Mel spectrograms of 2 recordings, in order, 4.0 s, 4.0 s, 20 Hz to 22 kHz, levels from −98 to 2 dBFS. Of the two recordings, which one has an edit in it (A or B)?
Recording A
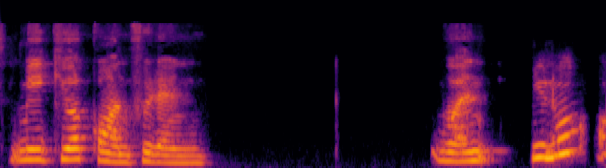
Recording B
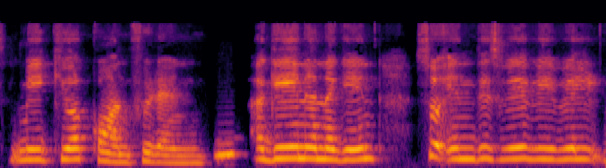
B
